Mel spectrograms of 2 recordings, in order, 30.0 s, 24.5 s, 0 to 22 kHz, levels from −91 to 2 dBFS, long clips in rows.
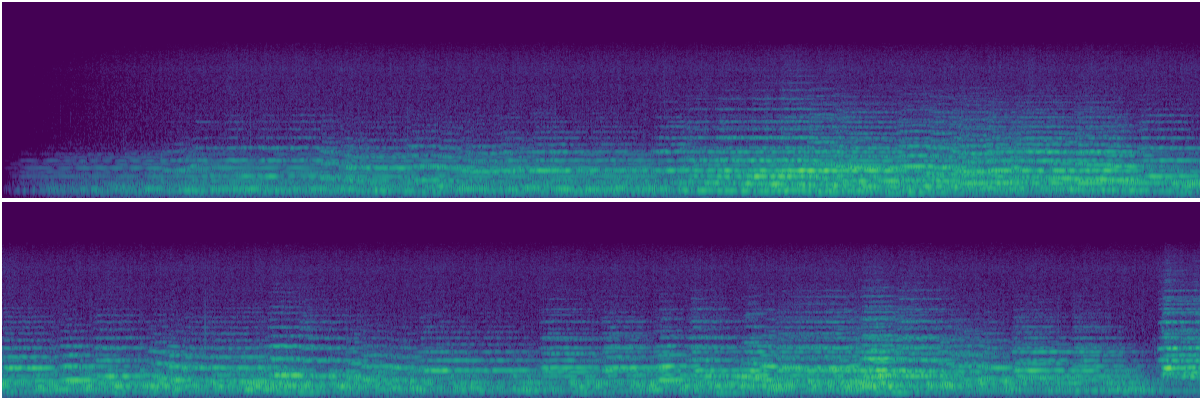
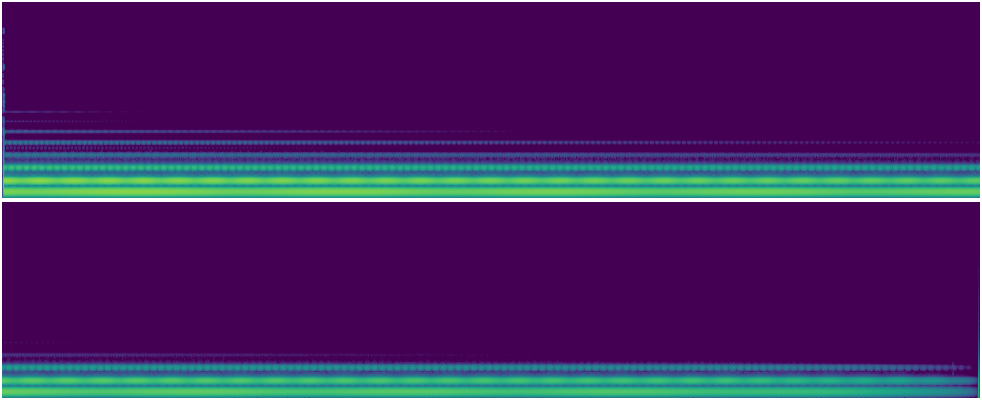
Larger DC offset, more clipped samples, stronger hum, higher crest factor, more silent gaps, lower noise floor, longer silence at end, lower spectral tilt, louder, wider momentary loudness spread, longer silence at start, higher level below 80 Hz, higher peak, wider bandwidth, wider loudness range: neither; neither; neither; first, 20 dB vs 14 dB; neither; first, -64 dBFS vs -50 dBFS; second, 0 s vs 0.5 s; second, -8.5 dB/octave vs -16 dB/octave; second, -31 LUFS vs -22 LUFS; about the same, 12 LU vs 12 LU; first, 1 s vs 0 s; second, -56 dBFS vs -36 dBFS; second, -12 dBFS vs -6 dBFS; first, 10 kHz vs 1.2 kHz; about the same, 10 LU vs 10 LU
